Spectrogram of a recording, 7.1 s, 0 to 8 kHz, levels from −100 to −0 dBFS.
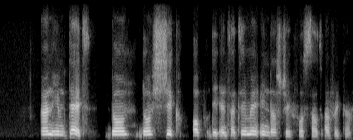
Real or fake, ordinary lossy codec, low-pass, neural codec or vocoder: real; Opus, 16 kbps; 7.2 kHz; none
